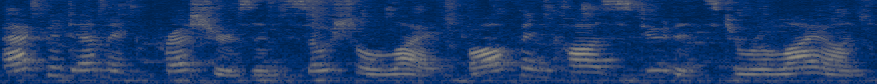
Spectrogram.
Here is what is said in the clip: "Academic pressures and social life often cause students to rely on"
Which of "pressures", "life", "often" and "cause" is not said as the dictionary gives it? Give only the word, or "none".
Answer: none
